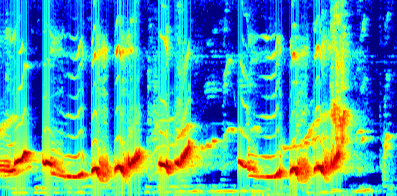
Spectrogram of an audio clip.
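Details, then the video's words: Borneo white-rumped shama, agitated, natural forest sound: rich, continuous warbling of fluty whistles sliding up and down in short linked phrases. "Murai Batu Borneo Ngamuk suara asli hutan"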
